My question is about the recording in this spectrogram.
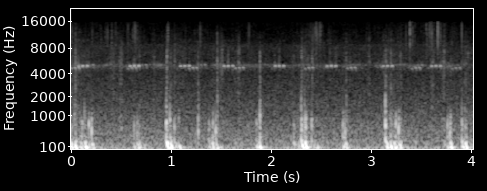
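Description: Slow, hollow knocking footfalls, about two or three a second and unevenly spaced.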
